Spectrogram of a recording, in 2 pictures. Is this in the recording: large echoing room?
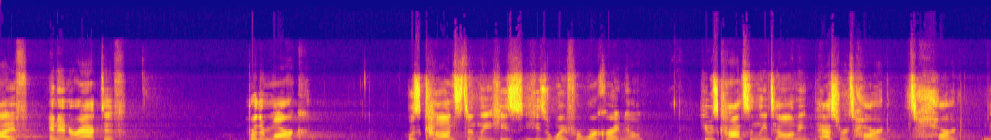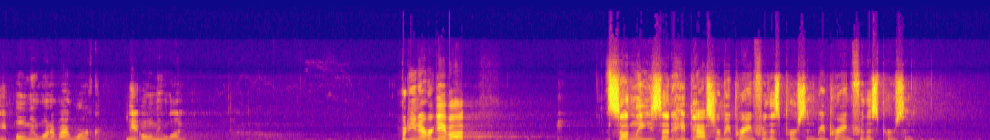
yes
